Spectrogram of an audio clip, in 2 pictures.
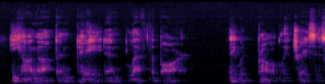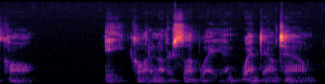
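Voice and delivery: plain reading voice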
